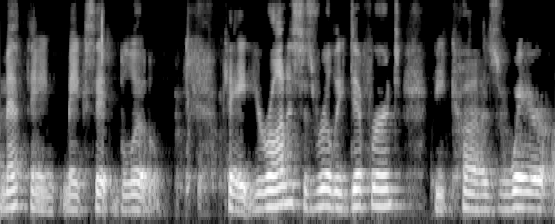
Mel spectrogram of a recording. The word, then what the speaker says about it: Uranus: um goal to get they sometimes pronounce it uranus but i think uranus is better almost like you're saying you're honest it's the seventh planet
